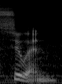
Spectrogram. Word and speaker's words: Siouan: Okay, Siouan pronunciation. Siouan. Oh, it's Siouan.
